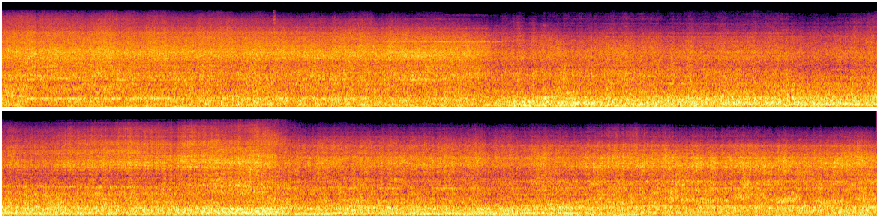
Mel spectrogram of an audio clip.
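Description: Freight train of loaded coal hopper cars rolling past, a steady rumble and rattle of steel wheels on rail.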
